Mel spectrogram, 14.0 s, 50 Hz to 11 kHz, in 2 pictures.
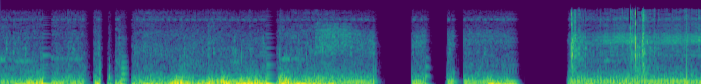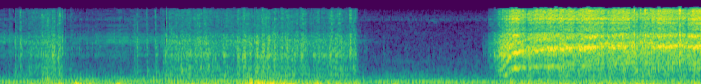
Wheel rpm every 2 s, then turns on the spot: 0, 0, 0, 0, 10, 40, 220.
8-10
